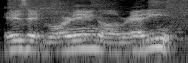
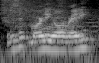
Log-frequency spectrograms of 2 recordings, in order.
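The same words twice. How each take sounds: First: It is said in a groggy, sleepy voice. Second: It is read in a plain, alert voice. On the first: The speaker calls it right. "that's what my dad would have sounded like at some time early in the morning" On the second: The speaker calls it wrong. "he probably didn't say it that way"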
